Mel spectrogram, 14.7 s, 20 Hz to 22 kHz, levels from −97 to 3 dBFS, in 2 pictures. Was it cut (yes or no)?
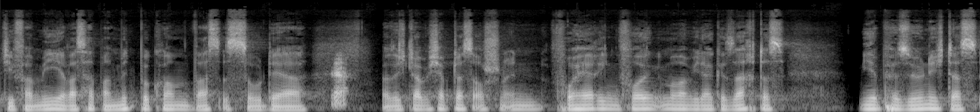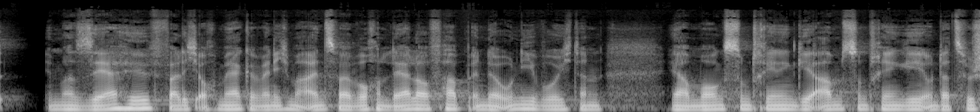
yes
